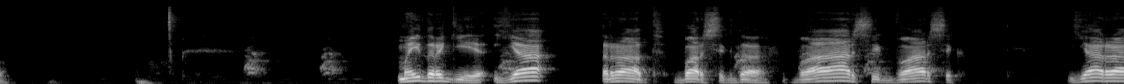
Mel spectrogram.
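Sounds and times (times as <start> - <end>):
small dog barking: 2.4 - 3.5, 5.0 - 5.2, 8.6 - 8.9
speech: 4.0 - 9.7, 10.7 - 11.2.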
